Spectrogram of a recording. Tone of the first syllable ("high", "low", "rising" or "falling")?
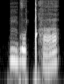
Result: high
